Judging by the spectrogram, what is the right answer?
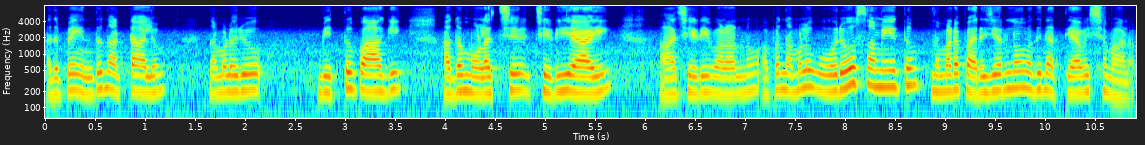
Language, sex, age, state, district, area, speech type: Malayalam, female, 30-45, Kerala, Alappuzha, rural, spontaneous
